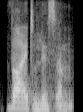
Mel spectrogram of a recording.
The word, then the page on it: vitalism: Indian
